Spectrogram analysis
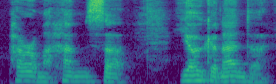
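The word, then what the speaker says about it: Paramahansa Yogananda: who wrote um the autobiographer the yogi um para mahamsa Yogananda that's how you pronounce it a bit of a tongue twister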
